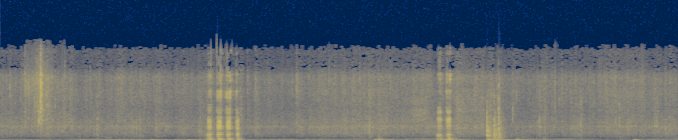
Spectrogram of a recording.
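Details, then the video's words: Goat kid Joel in his first hour of life, mother Penny nearby, captured by GoPro: three short, quavering, harmonic bleats spaced a few seconds apart over a steady low hum and rustling. "Baby Goat - One Hour Sound and Video"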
